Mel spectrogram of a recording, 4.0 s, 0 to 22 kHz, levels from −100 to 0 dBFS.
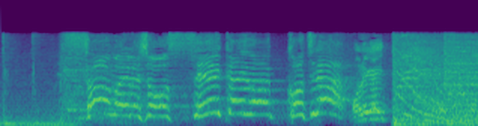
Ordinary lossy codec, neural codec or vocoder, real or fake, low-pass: none; vocoder, 24 kHz, 100 mel bands, Vocos; fake; 7.2 kHz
